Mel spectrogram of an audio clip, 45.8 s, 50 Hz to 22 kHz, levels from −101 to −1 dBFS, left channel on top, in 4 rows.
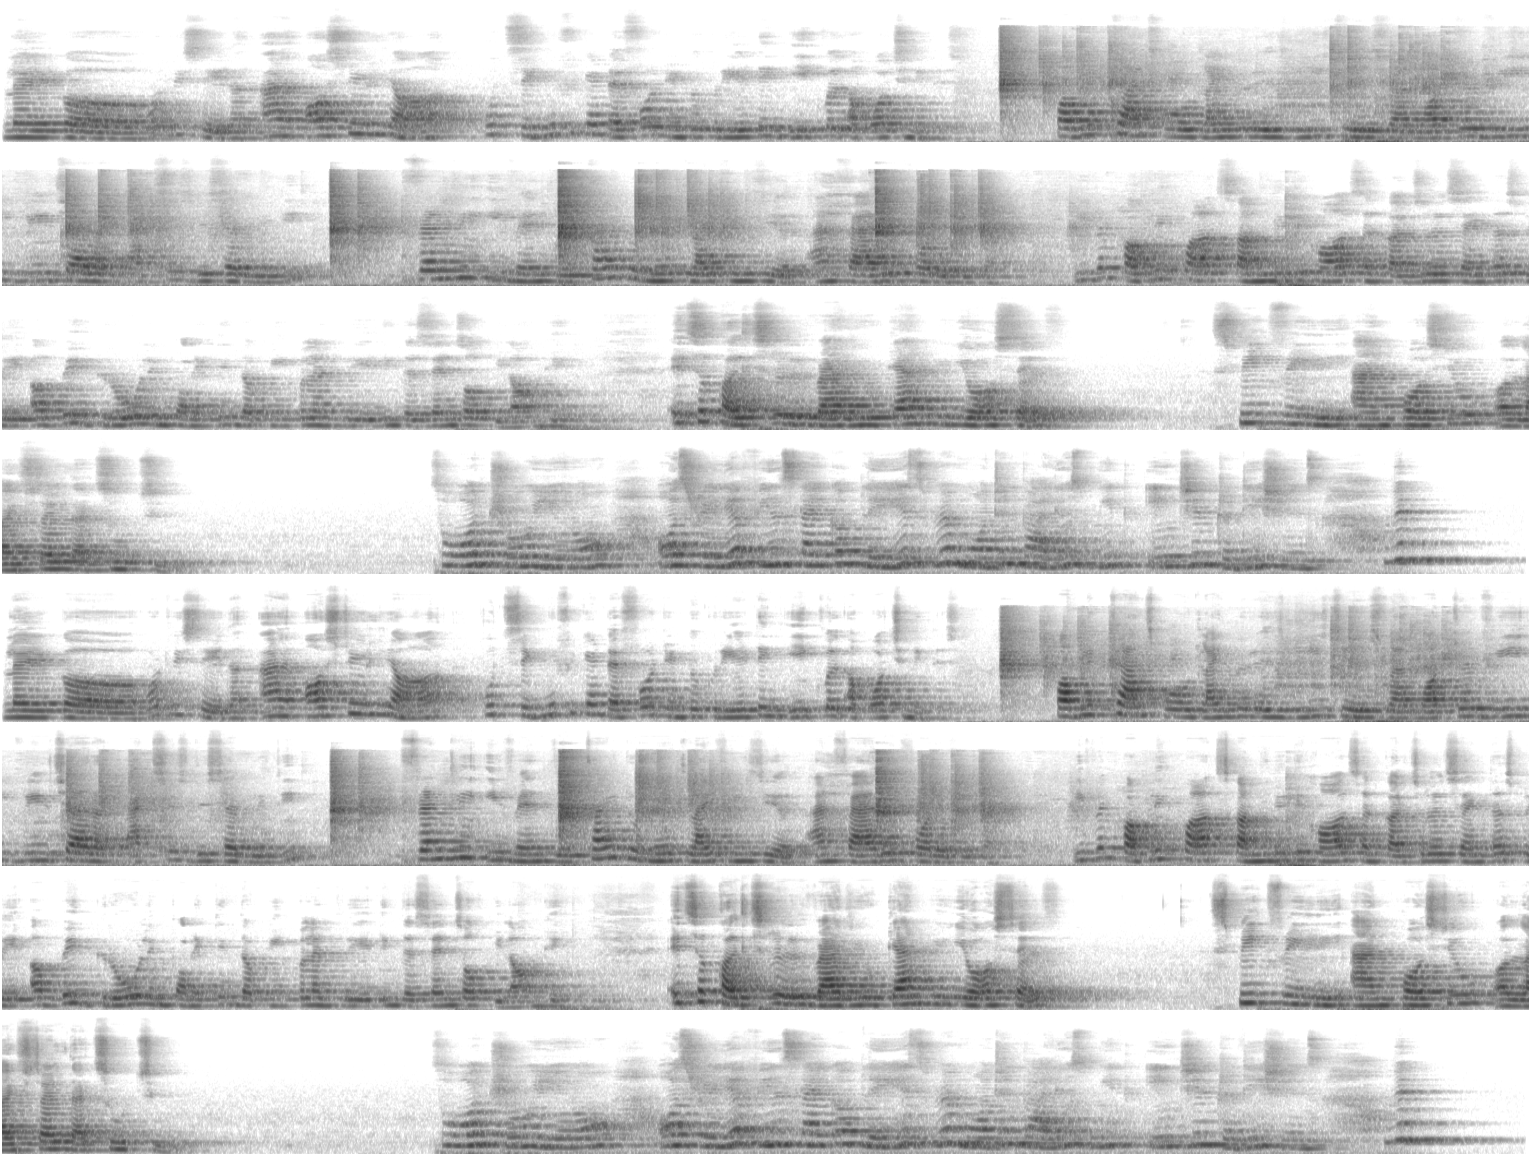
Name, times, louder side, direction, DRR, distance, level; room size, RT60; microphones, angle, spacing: voice 1, 0.0-3.3 3.6-6.9 7.9-13.7 14.6-18.9 19.5-27.2 27.9-30.7 32.0-35.7, right 2 dB, 60° right, 5 dB, 0.4 m, -36 dB
sound 1, 7.1-21.2, left 1 dB, 55° left, 1.2 m, -41 dB
voice 2, 37.6-44.9, equal, 35° left, -2 dB, 0.7 m, -38 dB
3.7 x 2.4 x 2.7 m, 1.1 s
head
